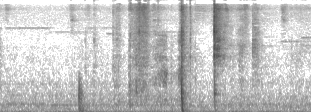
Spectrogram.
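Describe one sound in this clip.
A stiff plastic sheet rustles and knocks onto a table.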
